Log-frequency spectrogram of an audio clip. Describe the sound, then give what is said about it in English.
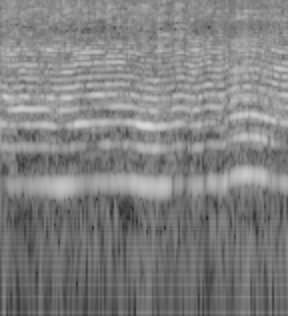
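A sanding wheel grinds a hole through the side of a box cabinet toward a circular mark, its motor holding a constant mid-pitched whine over a harsh, hissing scrape, loud and unbroken for the whole stretch with no voices. “These holes are far from circular, so we're going to put out a sanding wheel now and really have some fun.”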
